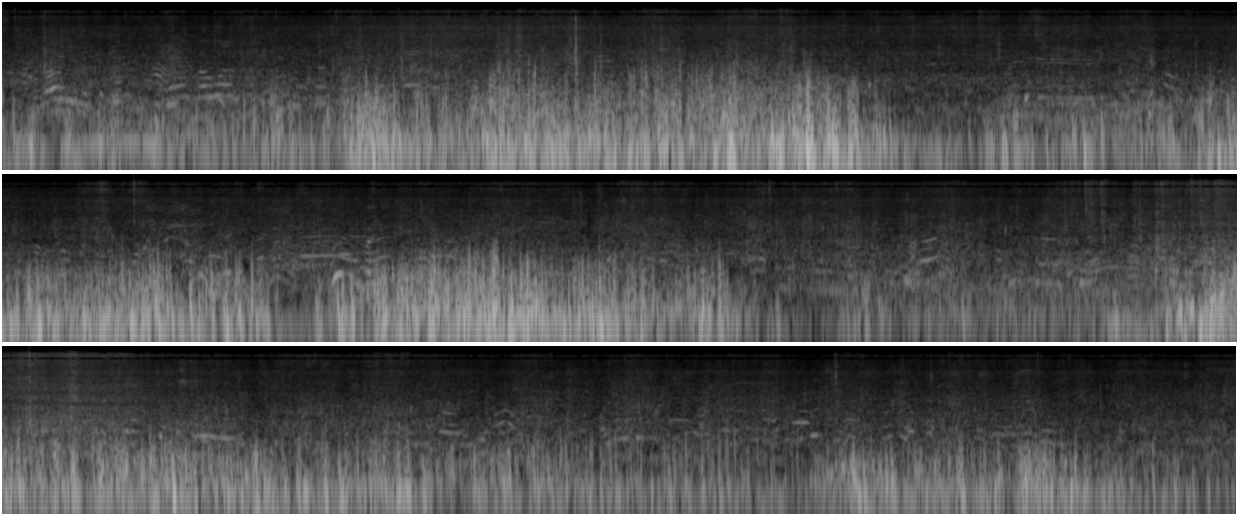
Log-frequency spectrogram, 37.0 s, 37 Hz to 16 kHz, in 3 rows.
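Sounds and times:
small waves lapping on shore: 0.0 - 37.0
wind buffeting microphone: 0.0 - 37.0.

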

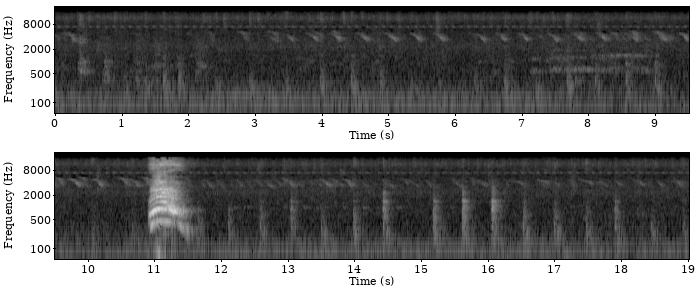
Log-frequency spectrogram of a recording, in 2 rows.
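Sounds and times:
loud bird squawk: 10.9 - 11.6
faint high chirps: 10.9 - 11.7.

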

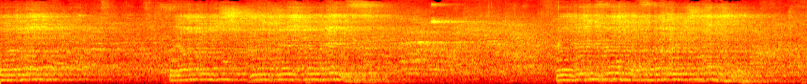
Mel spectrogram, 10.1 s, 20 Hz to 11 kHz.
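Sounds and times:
man's voice echoing: 0.0 - 1.1, 2.0 - 4.9, 6.9 - 9.7.

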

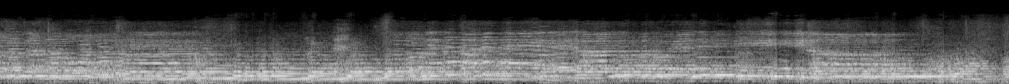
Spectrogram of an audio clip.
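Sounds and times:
live folk dance music ensemble: 0.0 - 10.0.

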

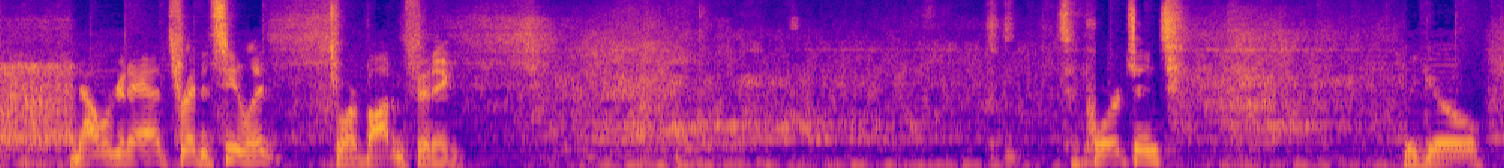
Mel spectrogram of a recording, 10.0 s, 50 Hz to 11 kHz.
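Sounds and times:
low hum: 0.0 - 2.3, 3.1 - 10.0.

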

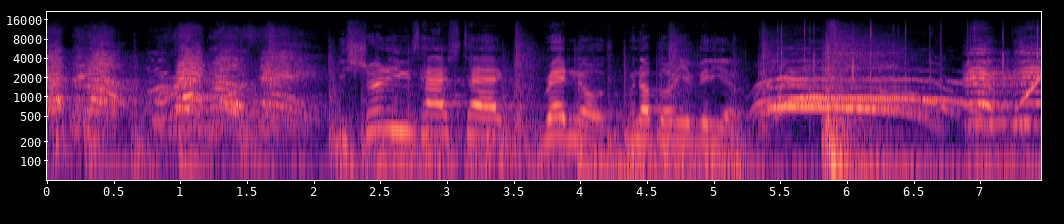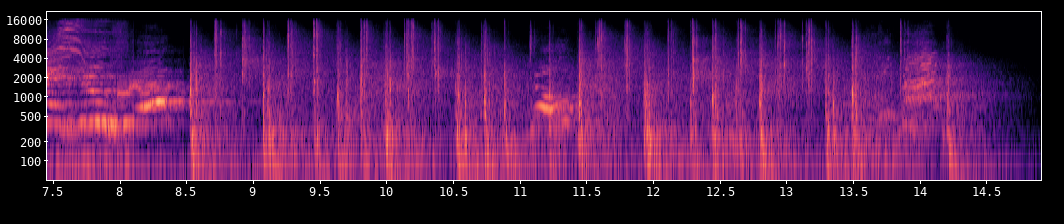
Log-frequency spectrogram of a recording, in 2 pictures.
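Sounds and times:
foot stomps and hand claps: 4.6 - 7.6, 8.5 - 14.5
young people cheering and whooping: 5.3 - 8.5.

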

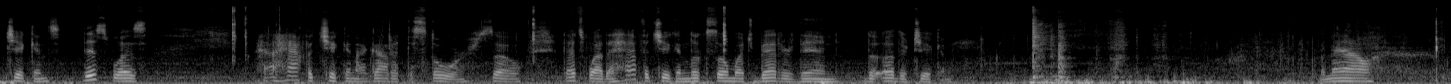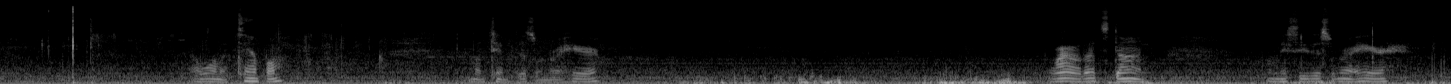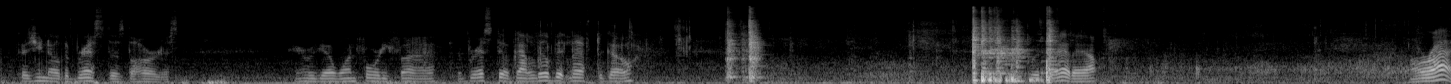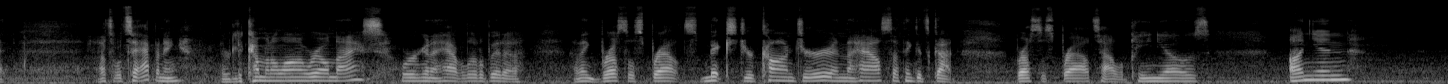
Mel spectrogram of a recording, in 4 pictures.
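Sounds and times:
low rumble: 6.7 - 46.7.

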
